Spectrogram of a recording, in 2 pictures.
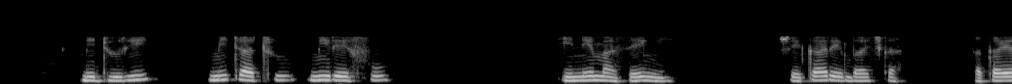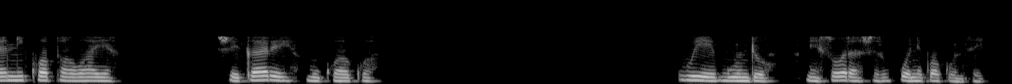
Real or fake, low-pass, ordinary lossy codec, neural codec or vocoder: real; 3.6 kHz; AAC, 32 kbps; none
